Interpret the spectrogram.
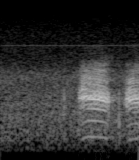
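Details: Eurasian wigeon, recorded in Poland, giving two short whistled notes, the first longer and clearer, the second brief, over a quiet background.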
